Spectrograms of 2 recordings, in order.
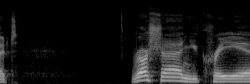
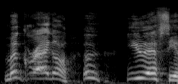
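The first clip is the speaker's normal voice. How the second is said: high-pitched mock chant of excited pupils; imitated kids shouting; 10 semitones higher than usual. Pupils to their Irish teacher, mock excited shouting. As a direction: imitate a classroom calling out, pitched up. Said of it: "they all started shouting".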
